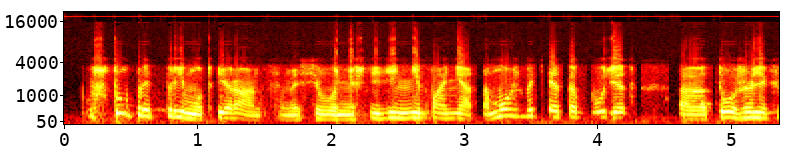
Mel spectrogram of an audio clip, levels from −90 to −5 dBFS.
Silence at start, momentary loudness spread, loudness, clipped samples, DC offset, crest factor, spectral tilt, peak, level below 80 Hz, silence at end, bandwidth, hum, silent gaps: 0.15 s; 5 LU; -15 LUFS; under 0.1%; under 0.1%; 14 dB; -5 dB/octave; -2 dBFS; -50 dBFS; 0 s; over 20 kHz; none; none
